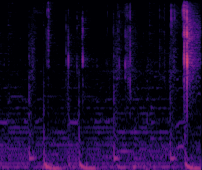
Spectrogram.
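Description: Raw shrimp shell crackling as it is peeled off by hand, in small clicks with a sharper crackle near the end, over soft background music.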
